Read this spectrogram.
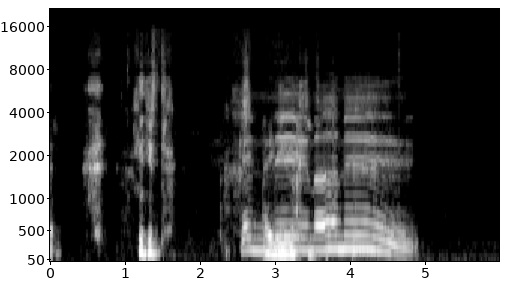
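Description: A young man laughs and calls out loudly into a close microphone.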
